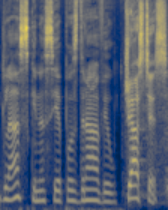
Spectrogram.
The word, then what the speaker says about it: Justus: Justice is the correct pronunciation if you are American.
